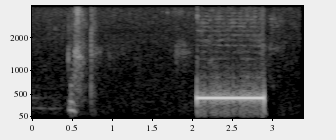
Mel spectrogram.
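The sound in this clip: An outgoing call's ringing tone sounds as a single steady, fairly loud telephone beep lasting just under a second. A brief faint voice comes earlier, followed by quiet before the tone.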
